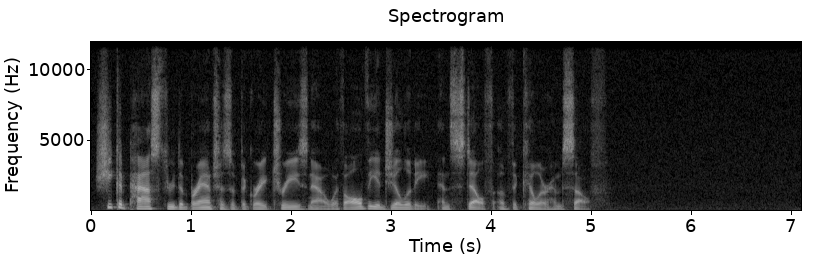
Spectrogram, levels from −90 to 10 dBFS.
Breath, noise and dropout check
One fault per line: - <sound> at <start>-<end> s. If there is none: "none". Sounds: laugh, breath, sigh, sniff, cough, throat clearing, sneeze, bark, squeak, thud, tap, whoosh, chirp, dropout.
none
